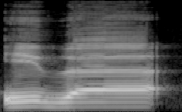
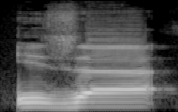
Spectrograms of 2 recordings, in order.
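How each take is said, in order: First: The middle consonant is a soft 'th' sound. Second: The middle consonant is a 'z' sound. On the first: "ketika membaca idza" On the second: "Atau berubah menjadi zai"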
